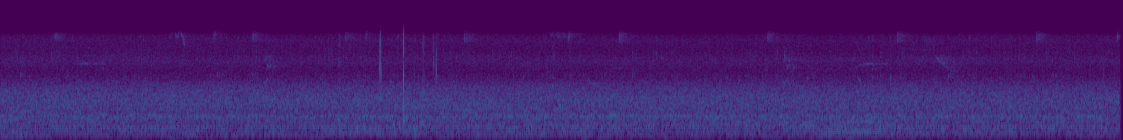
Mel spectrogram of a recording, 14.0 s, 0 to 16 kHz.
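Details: A Western honey bee (Apis mellifera) swarm, the hive's third of the season, clusters about 20 feet up in a redbud tree, giving a steady, dense, low buzzing hum of many wingbeats.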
